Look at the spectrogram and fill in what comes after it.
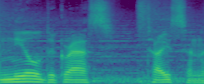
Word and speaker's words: Neil deGrasse Tyson: I mean, this is that we need that Neil deGrasse Tyson. Is that how you say his name? – I believe so.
